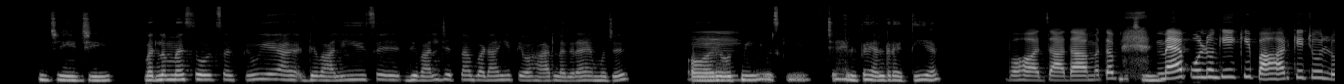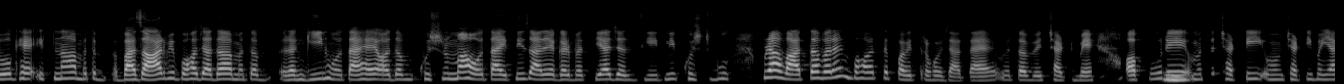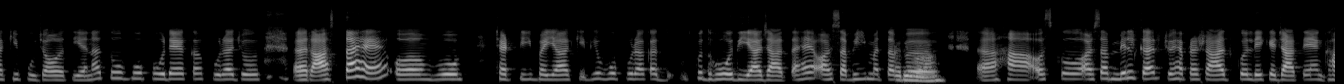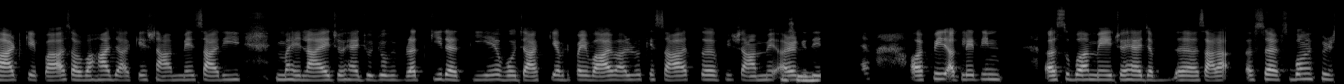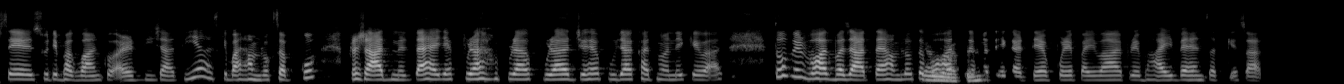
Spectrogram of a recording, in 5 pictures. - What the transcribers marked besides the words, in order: tapping; laughing while speaking: "पूरा"
- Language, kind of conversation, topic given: Hindi, podcast, बचपन में आपके घर की कौन‑सी परंपरा का नाम आते ही आपको तुरंत याद आ जाती है?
